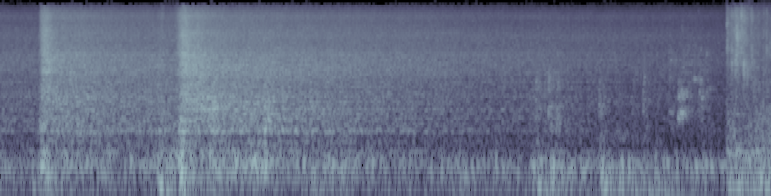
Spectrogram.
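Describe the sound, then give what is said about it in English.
Water thrown onto hot stones in a sauna hisses loudly in three sharp bursts, each swelling into a steady steam hiss that slowly fades. No one speaks. “That's when you throw the water with the hot stones.”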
